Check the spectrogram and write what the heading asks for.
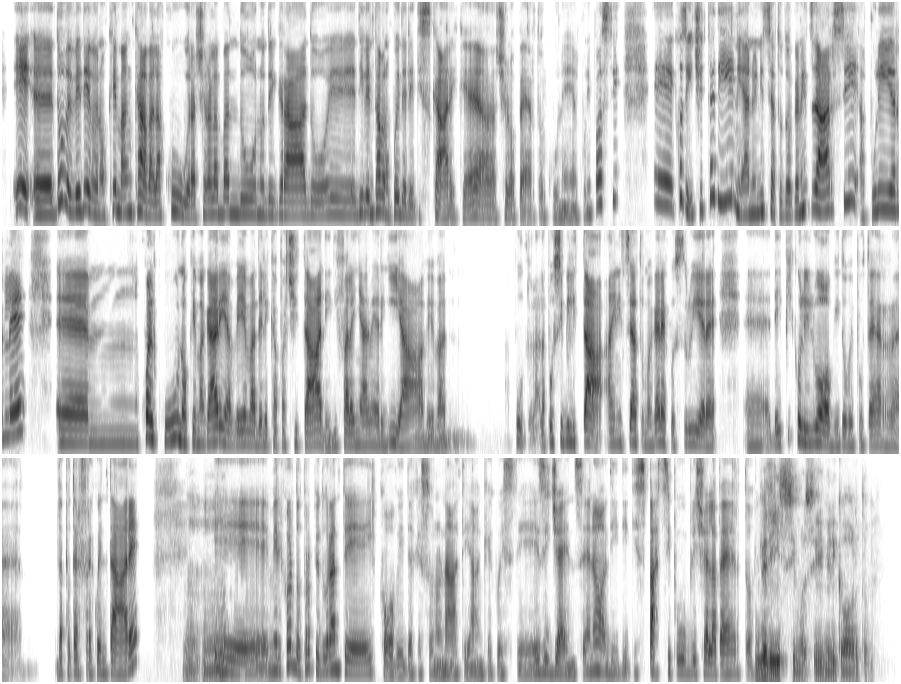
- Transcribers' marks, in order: "proprio" said as "propio"
- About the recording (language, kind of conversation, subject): Italian, podcast, Quali iniziative locali aiutano a proteggere il verde in città?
